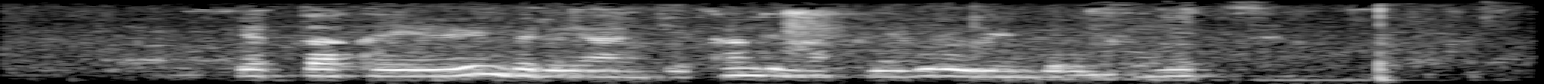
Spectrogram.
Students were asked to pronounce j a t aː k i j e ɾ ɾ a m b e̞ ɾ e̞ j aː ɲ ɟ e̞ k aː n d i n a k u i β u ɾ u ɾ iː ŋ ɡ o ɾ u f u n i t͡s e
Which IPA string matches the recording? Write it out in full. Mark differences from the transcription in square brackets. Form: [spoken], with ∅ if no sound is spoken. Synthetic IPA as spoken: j a t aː k [a] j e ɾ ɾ [i] m b e̞ ɾ e̞ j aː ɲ ɟ e̞ k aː n d i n a k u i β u ɾ u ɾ iː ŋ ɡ o ɾ u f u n i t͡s e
